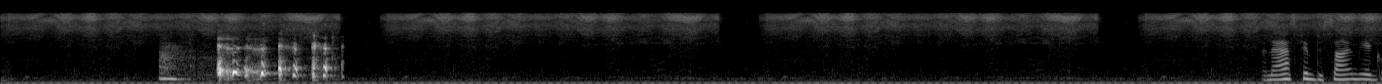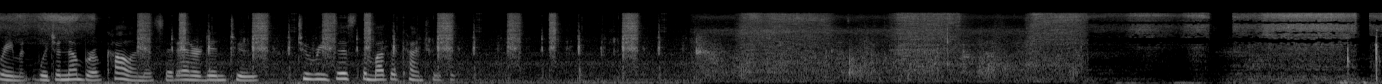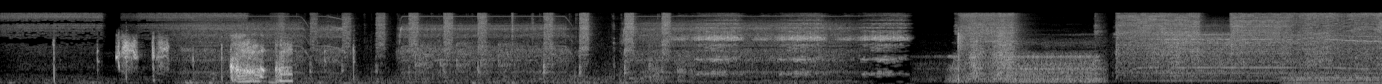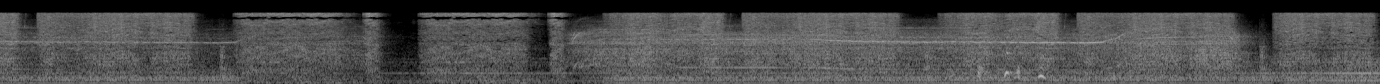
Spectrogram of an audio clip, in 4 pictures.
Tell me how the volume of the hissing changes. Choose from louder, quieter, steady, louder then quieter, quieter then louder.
louder.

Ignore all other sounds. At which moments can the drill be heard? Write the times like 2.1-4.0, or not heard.
29.1-36.5, 38.8-55.2.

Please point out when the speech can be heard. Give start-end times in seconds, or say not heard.
12.6-18.4.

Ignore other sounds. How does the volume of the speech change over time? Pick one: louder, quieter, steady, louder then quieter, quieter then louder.
steady.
